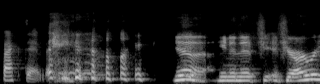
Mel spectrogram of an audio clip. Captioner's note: laughing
